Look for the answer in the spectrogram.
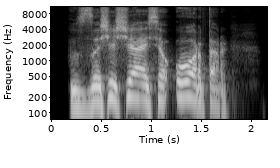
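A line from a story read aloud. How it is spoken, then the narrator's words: Growled. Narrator (Russian): прорычал Элга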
